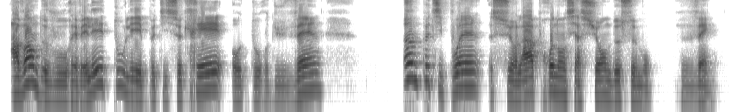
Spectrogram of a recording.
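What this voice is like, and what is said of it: Southern French accent. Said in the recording (French): “j'habite et j'ai grandi dans le sud de la France ... dans le sud de la France, l'accent que j'ai et que nous avons fait que nous prononçons vin”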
